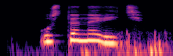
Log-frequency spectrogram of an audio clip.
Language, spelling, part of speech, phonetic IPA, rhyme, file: Russian, установить, verb, [ʊstənɐˈvʲitʲ], -itʲ, Ru-установить.ogg
- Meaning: 1. to install, to place, to mount 2. to establish, to set 3. to determine, to fix, to ascertain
